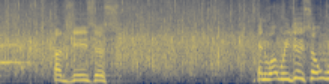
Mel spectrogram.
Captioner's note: congregation cheers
